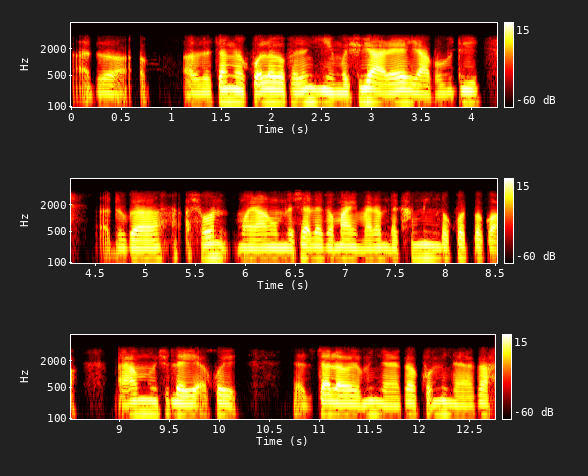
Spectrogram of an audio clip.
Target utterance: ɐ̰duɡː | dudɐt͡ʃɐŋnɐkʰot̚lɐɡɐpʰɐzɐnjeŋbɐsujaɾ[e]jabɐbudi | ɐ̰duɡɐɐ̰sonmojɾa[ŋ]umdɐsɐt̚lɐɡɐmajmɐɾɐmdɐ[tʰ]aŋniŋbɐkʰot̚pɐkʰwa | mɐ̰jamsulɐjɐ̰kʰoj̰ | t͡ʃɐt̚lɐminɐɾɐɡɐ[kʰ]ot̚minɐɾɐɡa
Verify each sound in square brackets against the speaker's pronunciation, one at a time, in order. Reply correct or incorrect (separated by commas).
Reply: correct, correct, incorrect, correct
